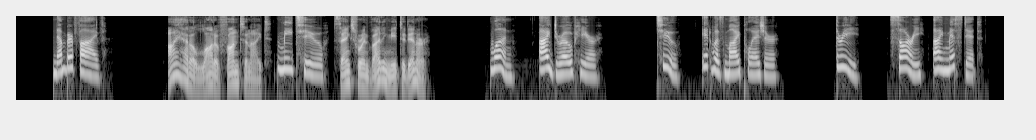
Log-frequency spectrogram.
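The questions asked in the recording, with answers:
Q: Thanks for inviting me to dinner.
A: 2: It was my pleasure.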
